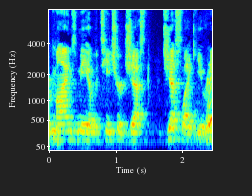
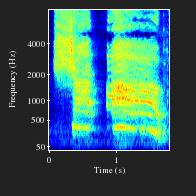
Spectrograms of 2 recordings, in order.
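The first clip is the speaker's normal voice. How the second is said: shrill high scream at the top of her lungs; furious teacher screaming at the class; 14 semitones higher, 5 dB louder than usual. Retold or imitated. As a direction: scream it like a teacher who has snapped. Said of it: "she just screams at the top of her lungs".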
